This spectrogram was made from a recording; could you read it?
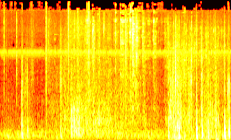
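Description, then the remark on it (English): Hooves clip-clop at a steady walking pace, a horse with a rider moving along amid faint outdoor ambience with a soft bird call or two in the background. “I'll ride over and get it going.”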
